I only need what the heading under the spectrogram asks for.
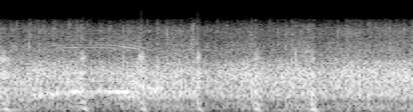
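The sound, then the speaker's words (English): Audience applause after a joke: dense, loud clapping that holds steady for the whole short stretch, with no talking over it. “I guess they're applauding at the punchline, right? That was a joke, right?”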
